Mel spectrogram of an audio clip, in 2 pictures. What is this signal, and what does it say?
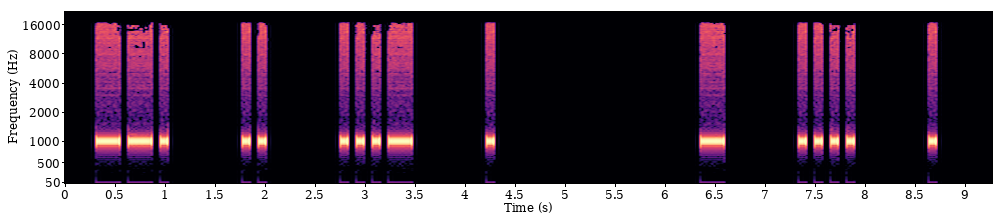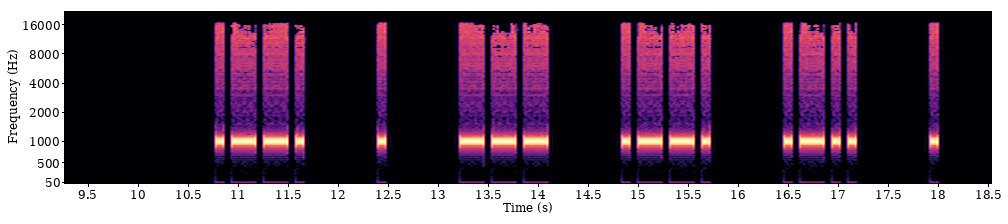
Morse code, heard as a keyed tone, about 15 wpm, spaced as for 8 wpm, 1000 Hz. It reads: GIVE THE PEOPLE
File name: qotdfiles / 8wpm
